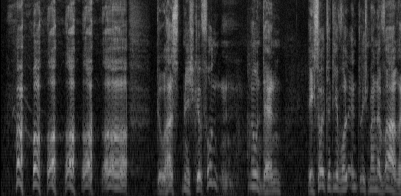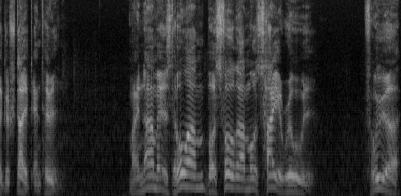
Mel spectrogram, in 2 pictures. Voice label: voiceover example; Zelda - Breath of the Wild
